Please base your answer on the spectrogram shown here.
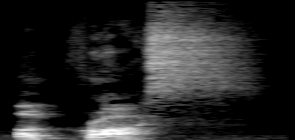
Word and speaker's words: across: Âm đầu là âm ờ, nhưng nguyên âm giữa là âm o dài. Cross, across, across. Mình đọc across, across, âm đó cũng được, nhưng âm tiếng Việt, âm Mỹ là âm o dài, a dài ha, a dài.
